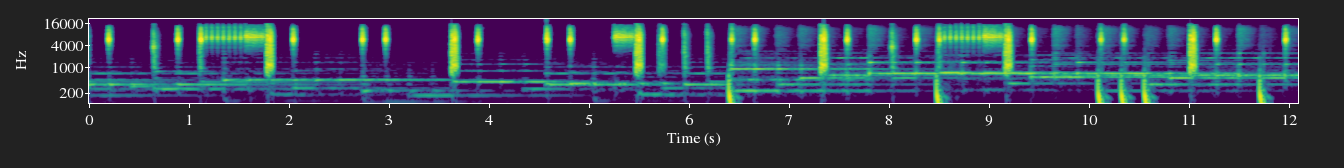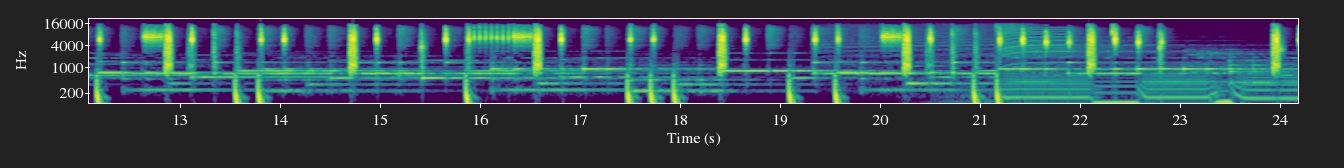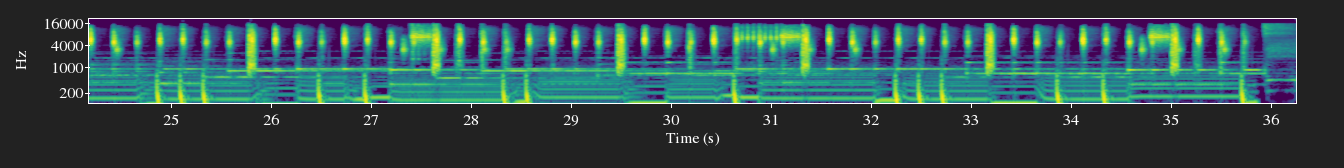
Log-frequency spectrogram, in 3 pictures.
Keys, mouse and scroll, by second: 0.6-2.1 scroll up 1, 3.0 click, 3.7 q, 4.0 click, 7.3-8.5 scroll down 1, 8.5 click, 10.7 f, 11.7 ctrl+click, 12.1 ctrl+right click, 13.2 click, 13.7-14.1 scroll down 1, 14.1 scroll up 1, 14.5 click, 15.1 scroll down 1, 15.5 shift+click, 15.7 c, 16.1 click, 16.8-17.2 scroll down 1, 17.2-20.5 drag, 20.5 scroll up 1, 21.2 scroll down 1, 22.0-24.5 shift+drag, 25.7-26.3 scroll down 1, 27.0-29.2 drag, 29.2 scroll up 1, 30.1 shift+Page_Up, 31.2-34.1 shift+drag, 34.1 shift+click, 35.0 scroll down 1, 35.6-36.2 drag.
